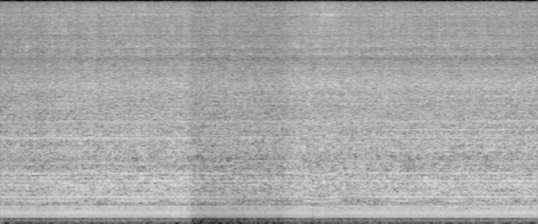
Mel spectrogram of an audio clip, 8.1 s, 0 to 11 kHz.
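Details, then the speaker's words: Cub Cadet lawn tractor, single-cylinder Kohler Courage engine, after fixing a fuel blockage on the tank side with new fuel lines, new fuel filter and fresh gas: steady, even putter with one brief dip, then holds past 30 seconds; running normally. "Right congratulations I think that did it"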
